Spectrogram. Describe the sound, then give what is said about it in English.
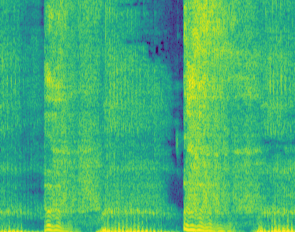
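A man's voice imitates an ape, making loud, rough huffing grunts in two bursts, each with a wavering, hooting pitch that rises and falls over breathy, noisy exhalations. “You got to make huffing noises.”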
